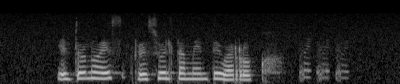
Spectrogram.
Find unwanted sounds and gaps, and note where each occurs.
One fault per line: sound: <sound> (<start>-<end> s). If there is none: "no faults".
sound: laugh (3.0-3.5 s)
